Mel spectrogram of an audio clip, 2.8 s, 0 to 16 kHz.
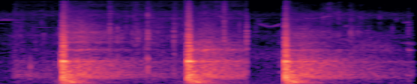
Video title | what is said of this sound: [FULL] Majalah 3 (2023) - 13 Nov - Legasi Keluarga Nyiur | kita ambil kayu yang berat macam ni ataupun parang, kita ketuk saja. Dia akan menghasilkan bunyi seperti ni.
